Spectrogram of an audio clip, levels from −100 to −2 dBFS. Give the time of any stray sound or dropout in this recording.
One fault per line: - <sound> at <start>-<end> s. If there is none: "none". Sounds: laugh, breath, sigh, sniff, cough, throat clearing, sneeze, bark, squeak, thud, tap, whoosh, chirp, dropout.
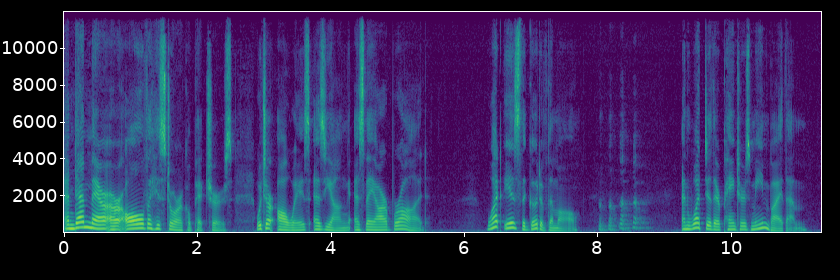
- laugh at 8.0-8.9 s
